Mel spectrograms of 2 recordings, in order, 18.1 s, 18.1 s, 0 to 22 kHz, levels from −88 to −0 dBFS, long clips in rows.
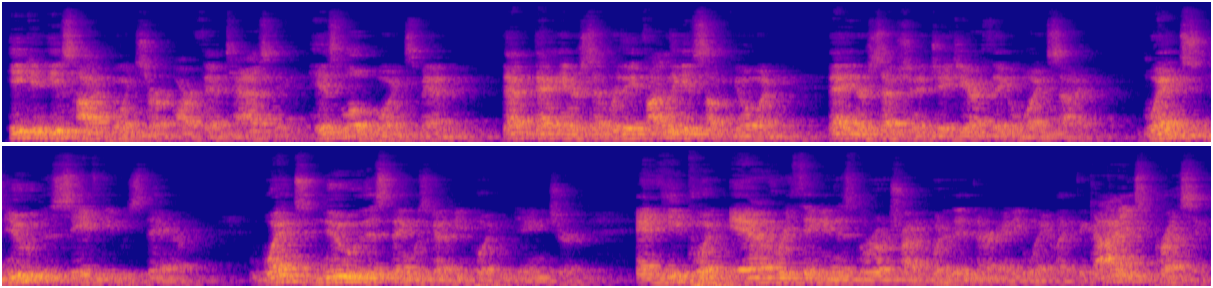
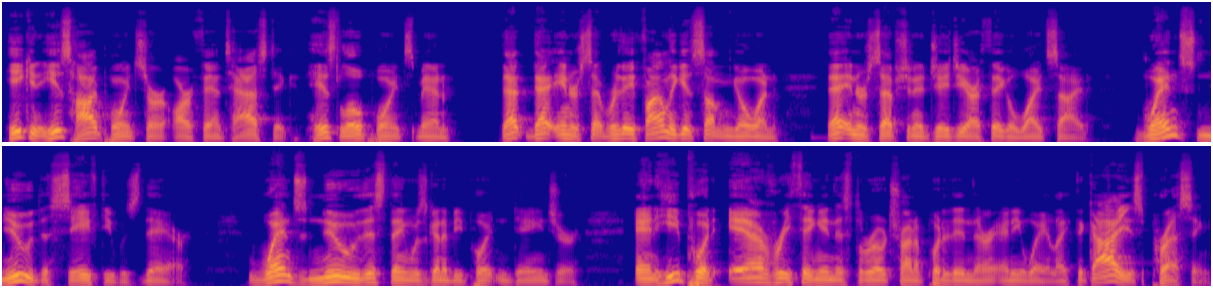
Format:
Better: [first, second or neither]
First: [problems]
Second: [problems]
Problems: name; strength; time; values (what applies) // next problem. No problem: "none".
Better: second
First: off-mic speech; far // room echo; noticeable; dies away in 0.8 s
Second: none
